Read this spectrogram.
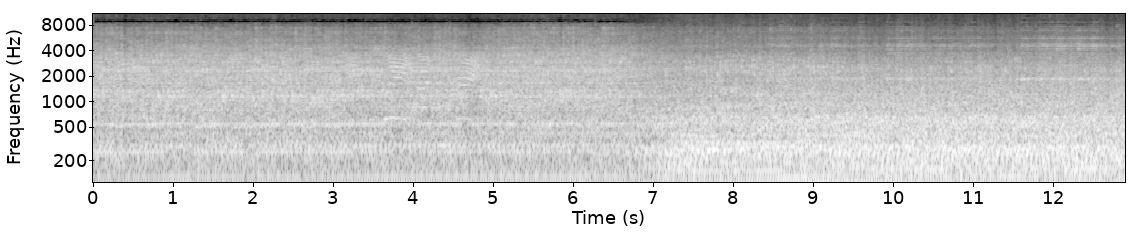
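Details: Caterpillar Twenty Two crawler with a pipe extension and clamped muffler on the exhaust, set at about half throttle: steady, even run rising to a fuller, louder note as the throttle opens midway, no misses or knocks; running healthy.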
